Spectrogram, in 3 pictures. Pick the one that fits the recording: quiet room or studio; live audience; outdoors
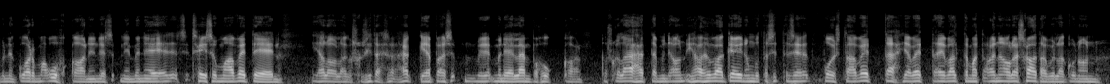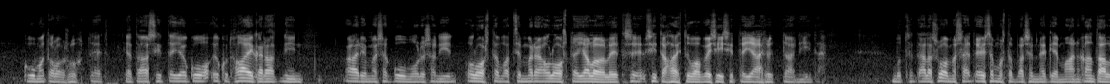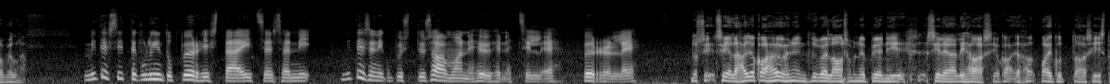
outdoors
